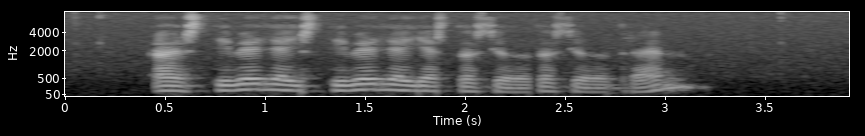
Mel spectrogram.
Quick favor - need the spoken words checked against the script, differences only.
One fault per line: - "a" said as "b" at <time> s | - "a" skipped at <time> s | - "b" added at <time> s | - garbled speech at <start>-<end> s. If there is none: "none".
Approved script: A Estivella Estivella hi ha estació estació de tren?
none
